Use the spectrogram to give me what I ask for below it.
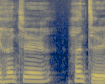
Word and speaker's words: Hunter x Hunter: because in Japan, technically the X is silent. So if you see Hunter, Hunter is not Hunter X Hunter, it's just Hunter Hunter.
